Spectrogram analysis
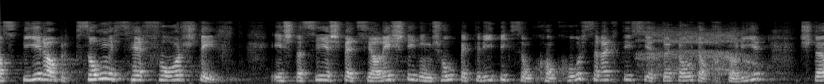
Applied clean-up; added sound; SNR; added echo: neural separator model SepFormer DNS4.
